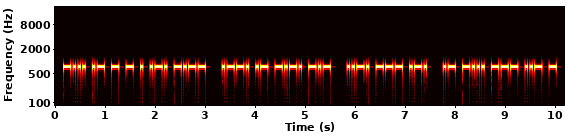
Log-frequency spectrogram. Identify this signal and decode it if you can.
Morse code, heard as a keyed tone, about 25 wpm, 750 Hz. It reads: BATTERY PACK FOR ABOUT
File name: Archive / 25 WPM / 25WPM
